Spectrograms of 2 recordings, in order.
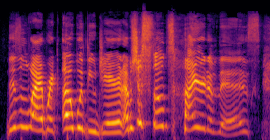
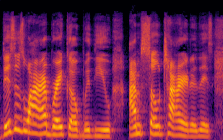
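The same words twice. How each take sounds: First: Fake voice-crying. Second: Said in the usual way. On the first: Recapping Brittany's exit to Jared, fake crying. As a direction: force the voice to crack with no tears. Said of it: "voice crying thing where there's no tears". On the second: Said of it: "she's like".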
